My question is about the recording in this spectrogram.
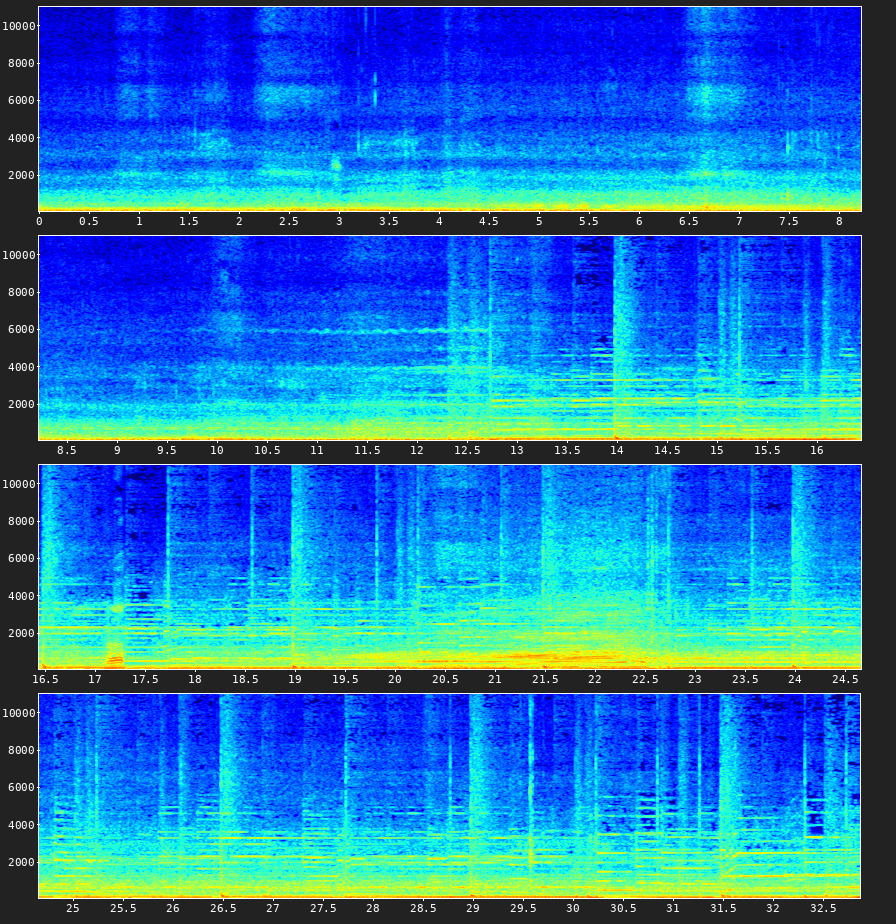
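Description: Motorcycle engine and road noise while riding. About twelve seconds in, background music with a steady beat comes in and carries on over it.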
